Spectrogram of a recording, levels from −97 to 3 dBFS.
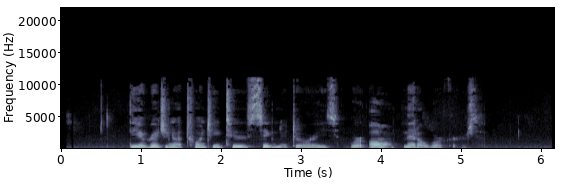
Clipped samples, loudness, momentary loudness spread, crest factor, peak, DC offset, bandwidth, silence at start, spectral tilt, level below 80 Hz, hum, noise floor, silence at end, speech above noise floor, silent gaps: under 0.1%; -34 LUFS; 13 LU; 20 dB; -16 dBFS; under 0.1%; 11.5 kHz; 0.85 s; -5 dB/octave; -82 dBFS; none; -68 dBFS; 0.95 s; 35 dB; none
